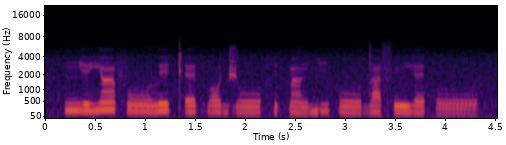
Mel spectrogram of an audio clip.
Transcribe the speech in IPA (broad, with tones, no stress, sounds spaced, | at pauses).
ɲ e˨ j ã˦ f oː˨ l e˦˨ kʼ ɛ˨˦ ɡ͡b ɔ˨ d͡ʒ oː˨ h ɪ˦ k͡p ã˨ ɡ͡b i˦ p oː˨ d a˦ s ĩ˦ j ɛ˦ h oː˨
